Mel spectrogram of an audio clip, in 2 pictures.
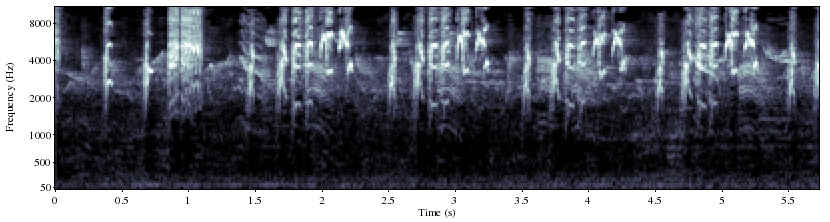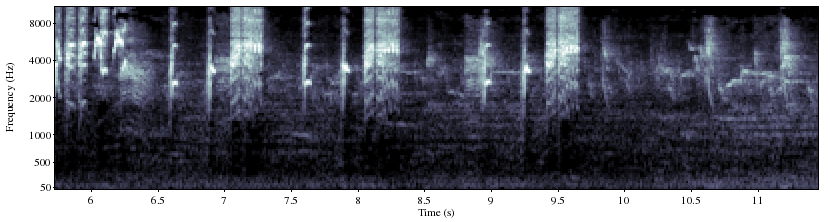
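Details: Long-tailed shrike singing at a bird contest, hung on the contest poles; dense bursts of sharp, high chirps and squawky notes come in rapid clusters, about one per second, with brief pauses between phrases.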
